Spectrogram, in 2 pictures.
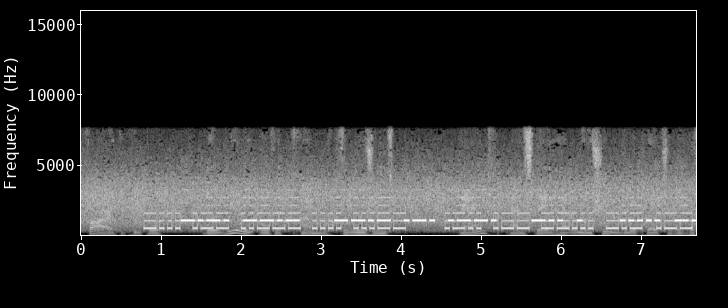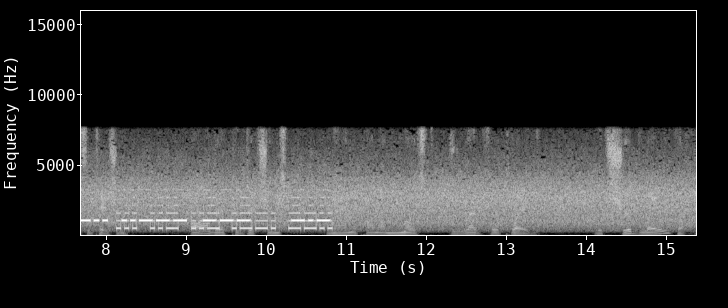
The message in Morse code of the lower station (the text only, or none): BW2H3 LW7KW SUUPZ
